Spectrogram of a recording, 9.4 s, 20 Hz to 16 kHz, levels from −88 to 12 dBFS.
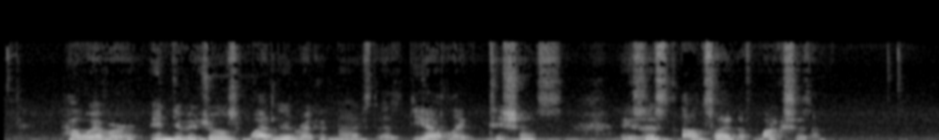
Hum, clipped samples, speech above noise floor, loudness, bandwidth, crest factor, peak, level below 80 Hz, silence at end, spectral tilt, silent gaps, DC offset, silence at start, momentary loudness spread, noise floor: none; under 0.1%; 35 dB; -25 LUFS; 11.5 kHz; 18 dB; -8 dBFS; -52 dBFS; 1.15 s; -6.5 dB/octave; none; under 0.1%; 0.65 s; 16 LU; -60 dBFS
